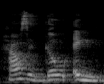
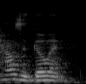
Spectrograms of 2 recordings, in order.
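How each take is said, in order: First: Going ends with a full ng sound. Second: Going ends early with an n sound. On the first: The speaker calls it wrong. "chúng ta sẽ không nói như này là" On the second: The speaker calls it right. "mà cô nói là"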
